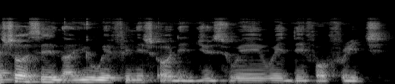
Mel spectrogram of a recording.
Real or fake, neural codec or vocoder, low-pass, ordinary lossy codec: real; none; 9.9 kHz; none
